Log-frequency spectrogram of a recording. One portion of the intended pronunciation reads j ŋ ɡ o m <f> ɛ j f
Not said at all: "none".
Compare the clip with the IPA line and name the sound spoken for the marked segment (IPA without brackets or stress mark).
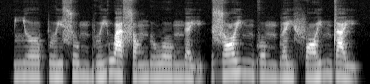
b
